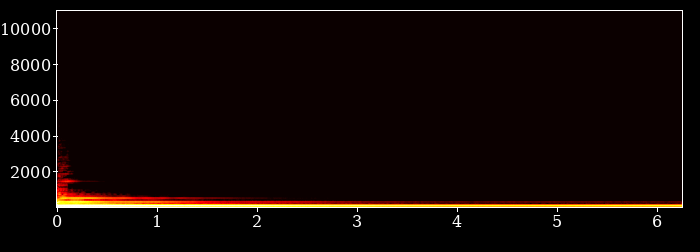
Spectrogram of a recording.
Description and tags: A 1-shot sample taken of a finger-plucked Gretsch Electromatic 30.3" (77 cm) scale length bass guitar, recorded direct-to-disk.
Notes for samples in this pack:
The note performances are from various fret positions across the playing range of the instrument. Each position has 8 velocity layers per note.
Naming conventions for note samples is as follows:
BsGr([fret position]f,[string number]s[MIDI note number])~v[velocity number 1-8]
Fret positions with the designation [N#] indicate "negative fret", which are samples of the low E string detuned down in relation to their open standard-tuned (unfretted) note.
The note performance samples contain a crossfade-looped region at the end of each file. Just enable looping, set the sample player's sustain parameter to 0% and use the decay parameter to fade the sample out as needed. Loop regions begin at sample 200,000 and end at sample 299,999.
